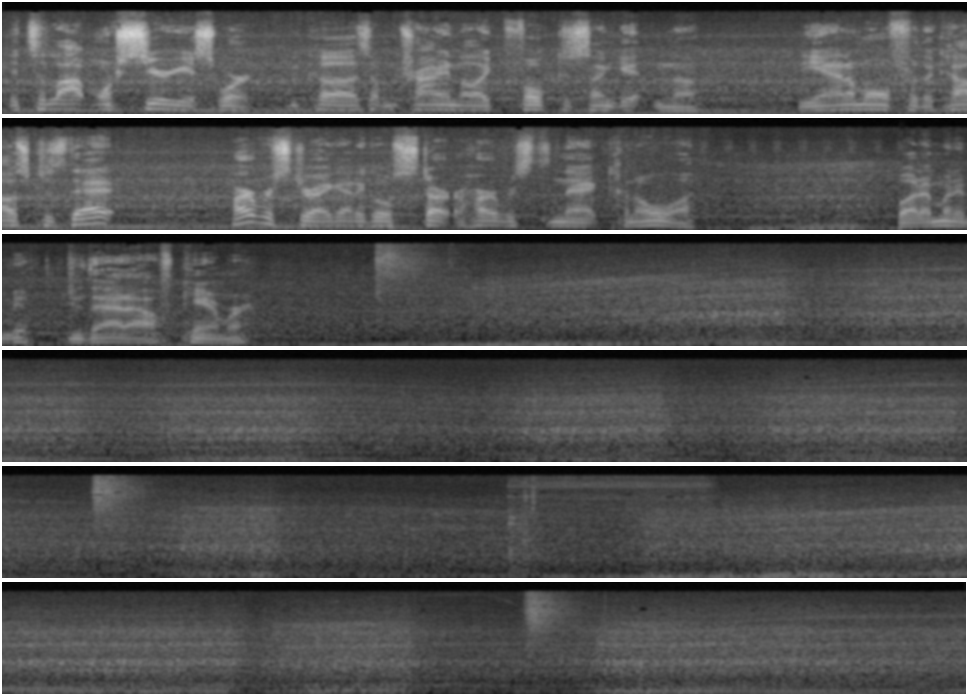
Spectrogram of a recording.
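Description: A tractor engine drones steadily, its pitch rising and falling as it drives.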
